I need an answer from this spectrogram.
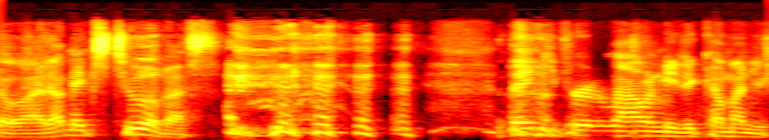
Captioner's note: laughing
